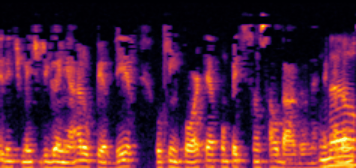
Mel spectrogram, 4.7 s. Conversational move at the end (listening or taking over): taking over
